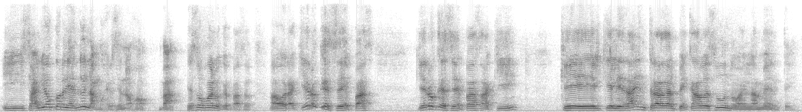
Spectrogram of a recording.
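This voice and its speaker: Pastor hispano predicando en sala con eco. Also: male voice, mid-range voice, expressive, moderate pace, fairly bright tone, roomy sound. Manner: conversational, emphatic preaching with repeated "mira" and "¿ok?". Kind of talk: sermon.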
